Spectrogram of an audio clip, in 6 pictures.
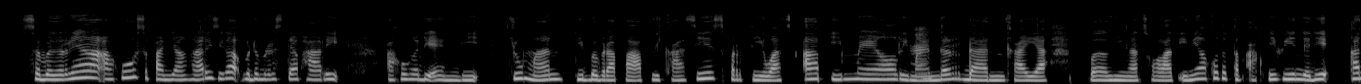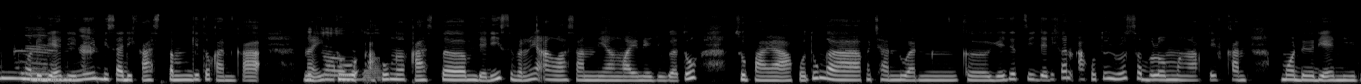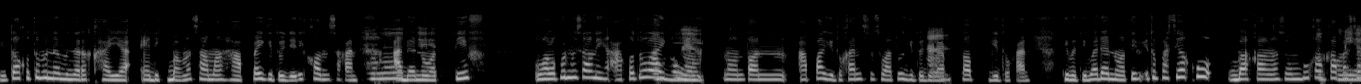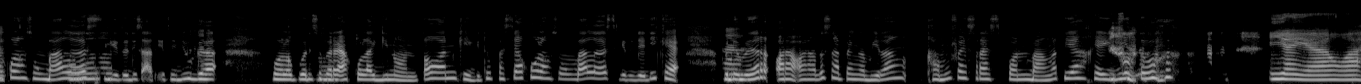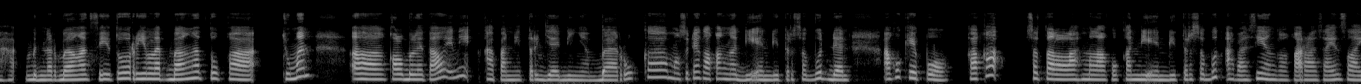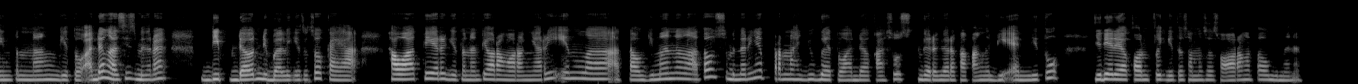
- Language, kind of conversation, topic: Indonesian, podcast, Bisakah kamu menceritakan momen tenang yang membuatmu merasa hidupmu berubah?
- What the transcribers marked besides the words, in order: in English: "nge-DND"; in English: "DND"; in English: "di-custom"; in English: "nge-custom"; tapping; in English: "DND"; in English: "addict"; in English: "fast respond"; laugh; chuckle; other background noise; in English: "relate"; in English: "nge-DND"; in English: "DND"; in English: "deep down"; in English: "nge-DND"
